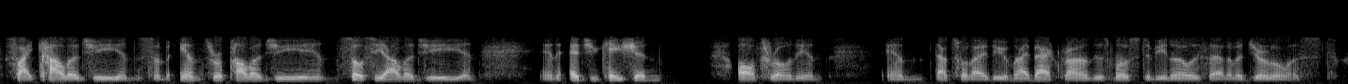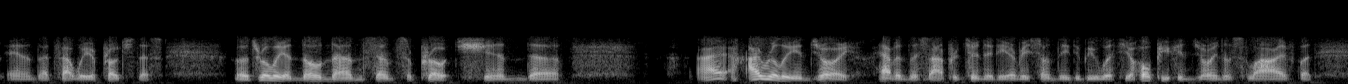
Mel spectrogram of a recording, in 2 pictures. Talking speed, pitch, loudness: 140 wpm, 400 Hz, -26 LUFS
